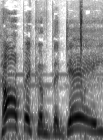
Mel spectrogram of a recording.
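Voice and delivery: very high, very loud, excited enthusiastic announcement. Introducing the topic of the day again, enthusiastic. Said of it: "Is more enthusiastic".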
